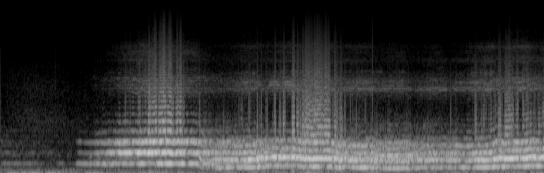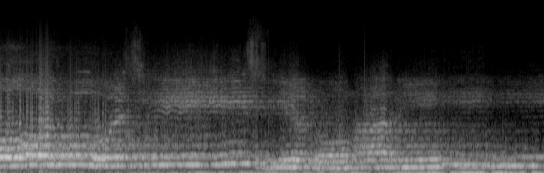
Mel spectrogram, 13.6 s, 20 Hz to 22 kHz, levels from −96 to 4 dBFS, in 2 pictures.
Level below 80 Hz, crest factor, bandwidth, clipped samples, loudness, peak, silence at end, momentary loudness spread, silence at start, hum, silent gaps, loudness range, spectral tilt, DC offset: -48 dBFS; 14 dB; 7.8 kHz; under 0.1%; -28 LUFS; -12 dBFS; 0 s; 12 LU; 0.1 s; none; none; 8 LU; -9 dB/octave; under 0.1%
